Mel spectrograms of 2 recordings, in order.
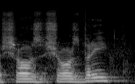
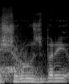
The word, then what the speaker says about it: Shrewsbury: British Rail in the 70s, from Chester to Shrewsbury. Never say Shrewsbury, always say Shrewsbury.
